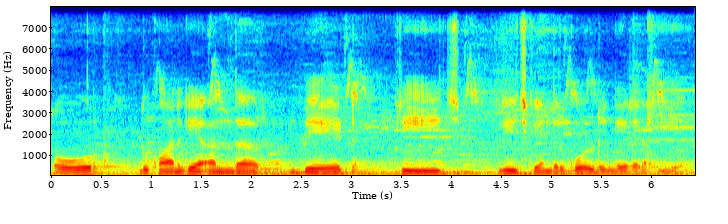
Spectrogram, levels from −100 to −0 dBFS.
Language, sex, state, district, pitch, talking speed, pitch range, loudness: Hindi, male, Rajasthan, Jaipur, 100 Hz, 110 wpm, 95-105 Hz, -16 LUFS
